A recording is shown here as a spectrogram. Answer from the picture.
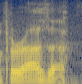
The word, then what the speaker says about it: Purrazzo: He said Pizarro. – Deanna Pizarro. Deanna Purrazzo. Yep.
